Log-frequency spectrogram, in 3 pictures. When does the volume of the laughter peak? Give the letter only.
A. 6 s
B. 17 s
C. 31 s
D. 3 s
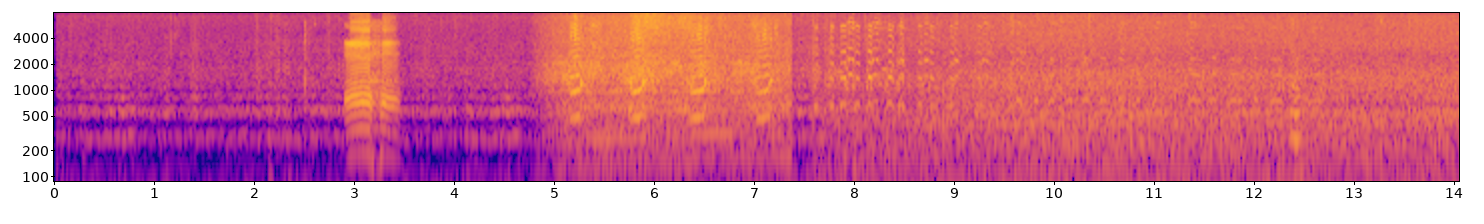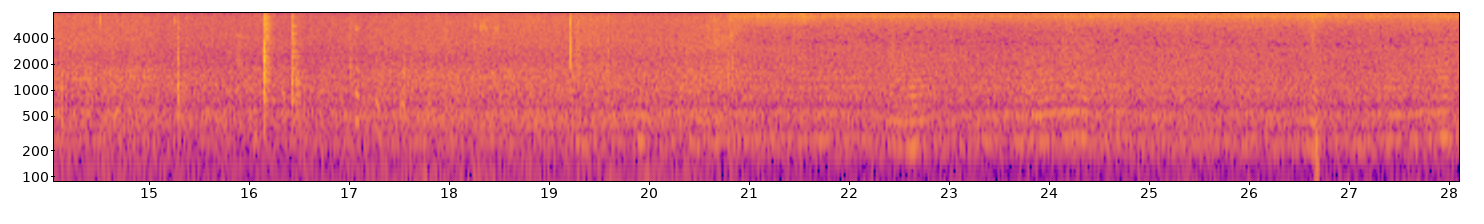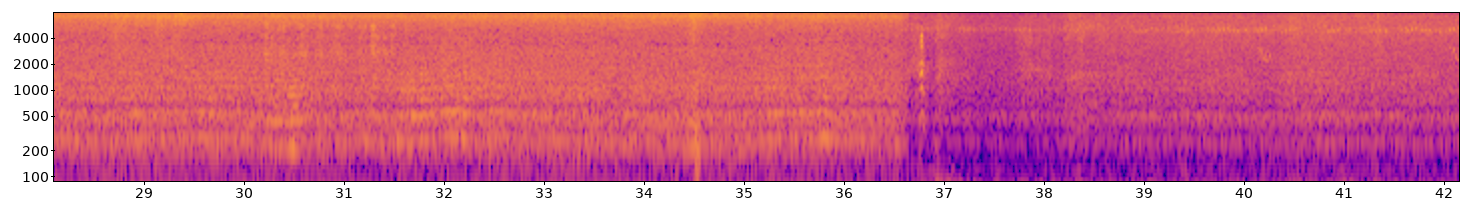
D.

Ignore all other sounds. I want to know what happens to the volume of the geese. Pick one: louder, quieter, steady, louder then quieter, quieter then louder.
quieter.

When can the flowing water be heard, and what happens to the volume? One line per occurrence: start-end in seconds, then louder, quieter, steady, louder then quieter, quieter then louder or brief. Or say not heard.
not heard.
